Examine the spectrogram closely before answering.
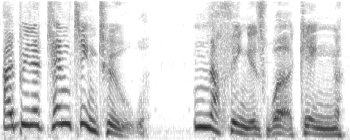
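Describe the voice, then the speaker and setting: A man's voice: fairly high pitch, wildly swooping pitch, takes it slowly, darkish tone, slightly rough, faint music behind, exaggerated voice. A man playing a fussy, bookish archaeologist full of wonder in a video game, with precise, theatrical delivery. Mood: alarmed.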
